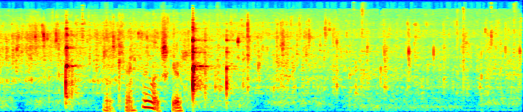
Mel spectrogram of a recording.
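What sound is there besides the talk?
potatoes frying and being stirred in hot oil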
